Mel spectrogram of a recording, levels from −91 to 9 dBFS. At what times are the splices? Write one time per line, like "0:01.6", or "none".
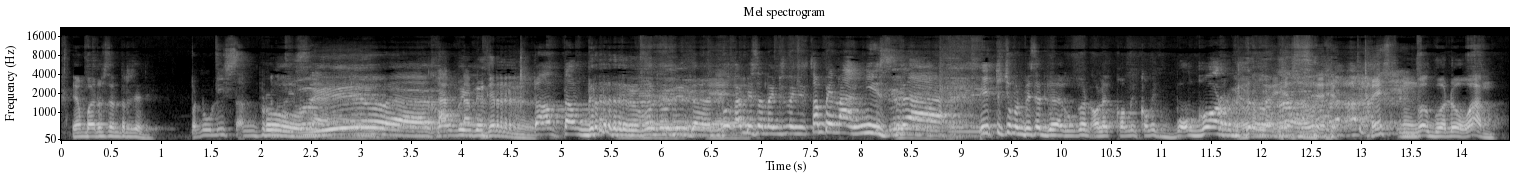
none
